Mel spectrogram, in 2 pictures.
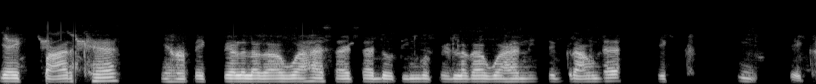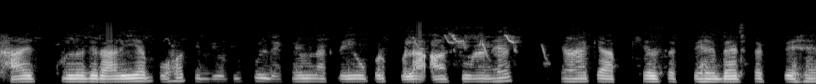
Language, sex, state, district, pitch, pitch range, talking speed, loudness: Hindi, male, Uttar Pradesh, Etah, 140 Hz, 135-140 Hz, 185 wpm, -17 LUFS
